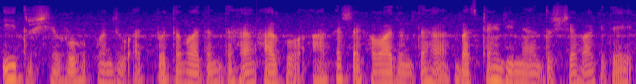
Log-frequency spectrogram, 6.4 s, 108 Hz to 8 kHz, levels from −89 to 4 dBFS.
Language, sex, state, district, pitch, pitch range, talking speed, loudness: Kannada, male, Karnataka, Shimoga, 105 Hz, 100-115 Hz, 95 wpm, -34 LUFS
